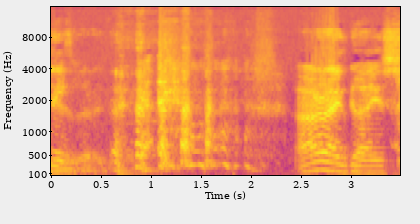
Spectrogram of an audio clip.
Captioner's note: all Laugh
